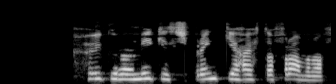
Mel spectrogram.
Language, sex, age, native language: Icelandic, male, 13, Icelandic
